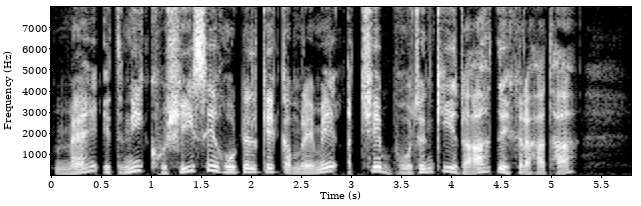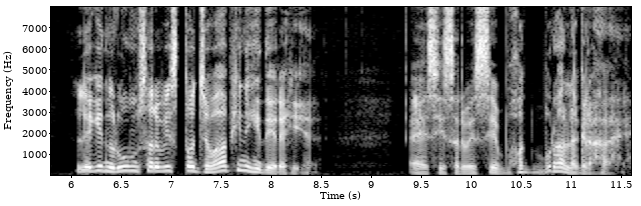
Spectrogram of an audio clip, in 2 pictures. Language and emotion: Hindi, sad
